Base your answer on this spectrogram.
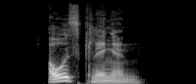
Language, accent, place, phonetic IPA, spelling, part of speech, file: German, Germany, Berlin, [ˈaʊ̯sˌklɛŋən], Ausklängen, noun, De-Ausklängen.ogg
- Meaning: dative plural of Ausklang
